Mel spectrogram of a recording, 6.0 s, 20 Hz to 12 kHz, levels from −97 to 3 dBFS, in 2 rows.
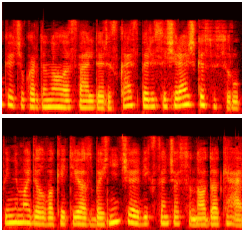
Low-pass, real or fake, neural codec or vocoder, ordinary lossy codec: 7.2 kHz; real; none; AAC, 32 kbps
